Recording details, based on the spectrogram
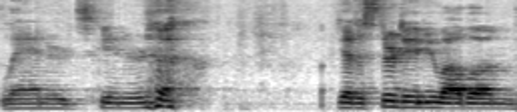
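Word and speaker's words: Lynyrd Skynyrd: and then i got leonard skinner's pronounced lanyard skinner yeah this third debut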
